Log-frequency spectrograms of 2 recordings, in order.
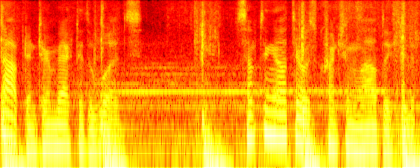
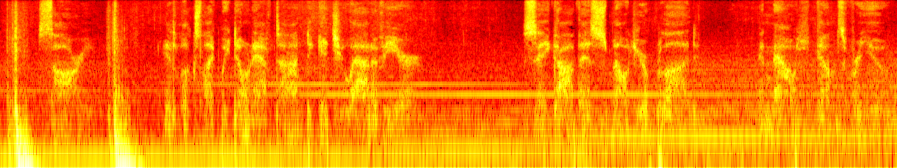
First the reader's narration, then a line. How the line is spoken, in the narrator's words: The Samoan figure whispered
